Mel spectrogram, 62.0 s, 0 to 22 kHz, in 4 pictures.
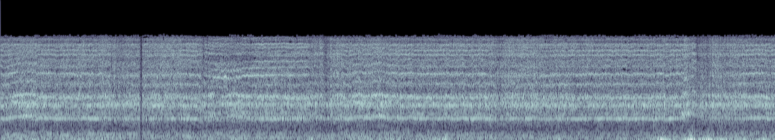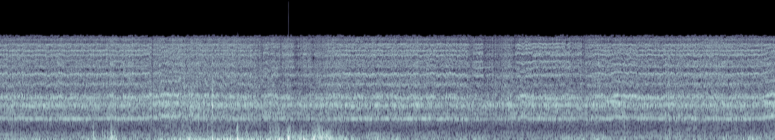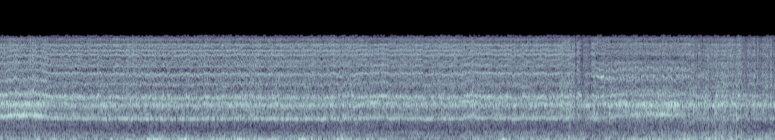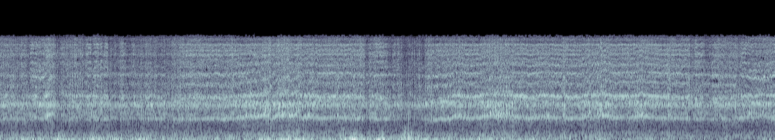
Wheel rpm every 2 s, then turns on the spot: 160, 170, 160, 160, 160, 160, 170, 170, 160, 160, 160, 160, 160, 160, 160, 160, 160, 160, 160, 160, 160, 160, 160, 170, 170, 160, 160, 160, 160, 160, 160.
none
